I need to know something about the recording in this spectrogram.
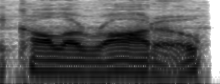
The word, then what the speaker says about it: Colorado: take us in yeah how do you say Colorado I say Colorado some people say Colorado yeah and so when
